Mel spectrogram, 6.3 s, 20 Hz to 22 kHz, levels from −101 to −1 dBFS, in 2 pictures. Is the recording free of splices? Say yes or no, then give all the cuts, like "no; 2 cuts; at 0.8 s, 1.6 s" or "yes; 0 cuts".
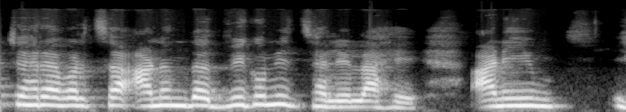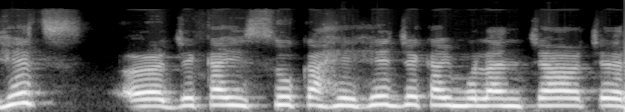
yes; 0 cuts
